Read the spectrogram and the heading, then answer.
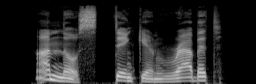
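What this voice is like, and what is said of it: Tough gangster voice. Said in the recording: “in my best gangster voice.”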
